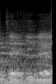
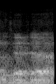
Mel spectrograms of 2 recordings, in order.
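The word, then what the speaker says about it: المجادلة: Memang Mujadilah itu beberapa ulama bacanya Mujadilah, perempuan yang mendebat Tuhan. Tapi ada ulama yang baca Mujadalah karena diambil makdarnya kan, jadalah ijadilu mujadalatan.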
